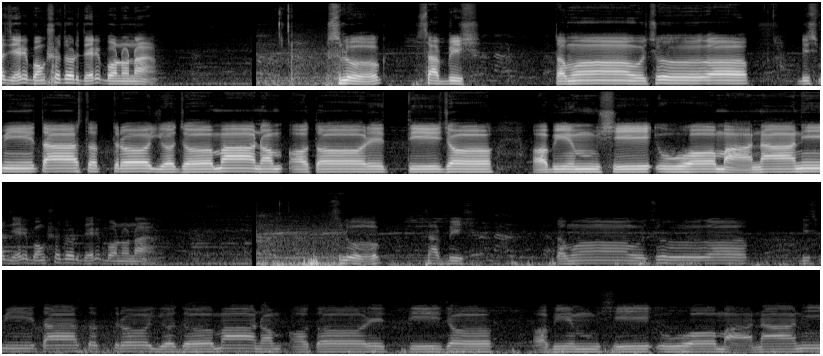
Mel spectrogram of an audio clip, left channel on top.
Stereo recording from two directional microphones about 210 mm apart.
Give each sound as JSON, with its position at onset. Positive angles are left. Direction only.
{"t": 0.0, "sound": "speech", "side_deg": 45}
{"t": 3.4, "sound": "speech", "side_deg": 60}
